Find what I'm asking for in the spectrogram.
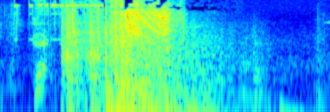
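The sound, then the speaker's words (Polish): A grenade explodes in a video game: a loud, rumbling blast that swells suddenly and then slowly fades away over a couple of seconds. “O, granat.”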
